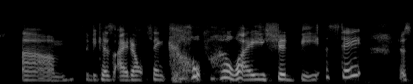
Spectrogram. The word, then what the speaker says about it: Hawaii: the w is is with more of a v sound so it's who hawaii hawaii hawaii i know i'm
